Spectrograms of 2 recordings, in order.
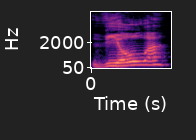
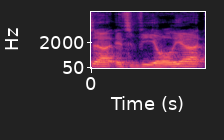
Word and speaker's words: Veolia: And again, Viola, is that how it's pronounced? Yeah, it's Veolia.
